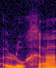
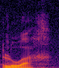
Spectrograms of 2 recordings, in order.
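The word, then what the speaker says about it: luach (לוח): Ke stejnému vplížení, jako je například jadua místo jada, čili vplížené patach, patach furtivum, a ze stejného důvodu, jako se neříká tapocha, ale tapuach, a lucha, ale luach.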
